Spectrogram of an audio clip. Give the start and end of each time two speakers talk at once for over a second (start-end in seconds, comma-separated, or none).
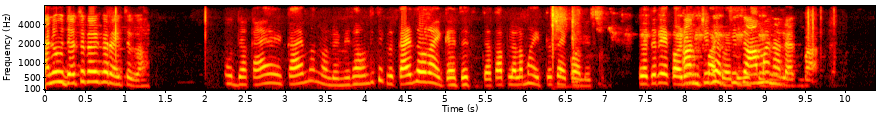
8.0-9.2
